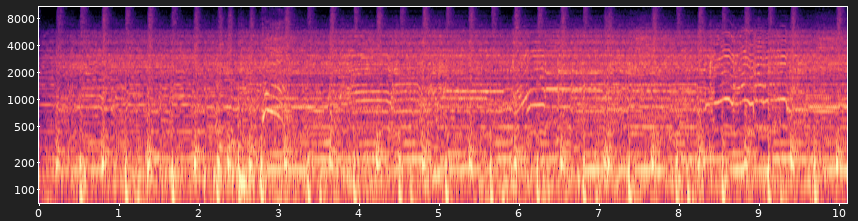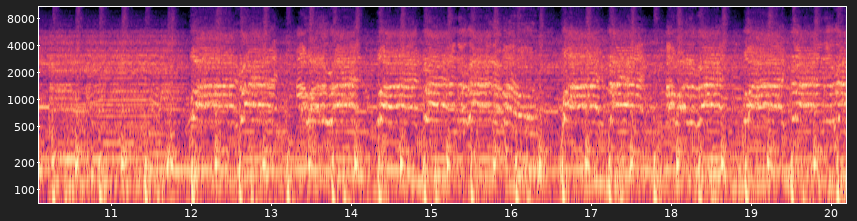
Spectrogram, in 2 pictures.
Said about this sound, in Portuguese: a gente vai ouvir essa gravação clássica, agressiva, um canto na guitarra, letra crua direta.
